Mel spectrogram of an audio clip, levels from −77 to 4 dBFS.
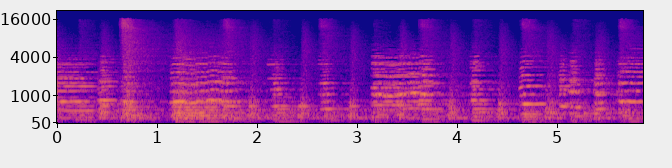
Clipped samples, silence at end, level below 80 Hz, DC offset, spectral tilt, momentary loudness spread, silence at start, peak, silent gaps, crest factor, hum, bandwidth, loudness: under 0.1%; 0 s; -60 dBFS; under 0.1%; -3.5 dB/octave; 8 LU; 0 s; -8 dBFS; none; 18 dB; none; 17 kHz; -26 LUFS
